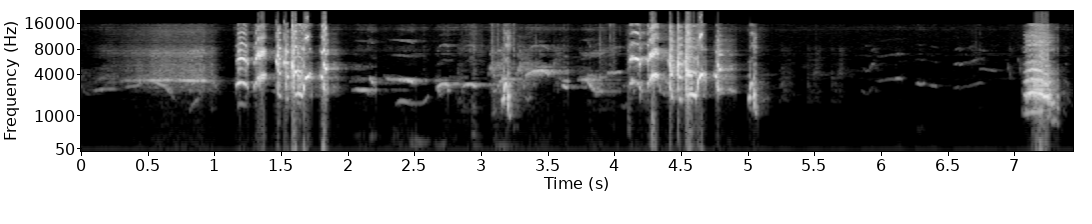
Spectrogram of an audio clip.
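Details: Kacer, the Oriental magpie-robin, in vigorous gacor song meant to prompt other magpie-robins to sing: scratchy buzzy bursts mixed with thin slurred whistles, two dense phrases about three seconds apart, then one final harsh note.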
